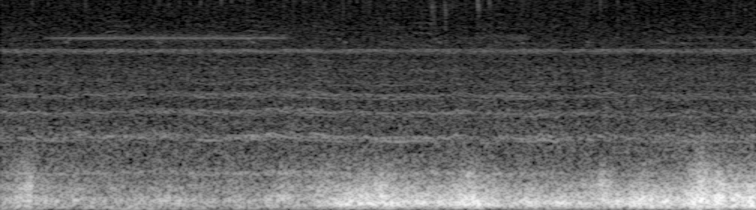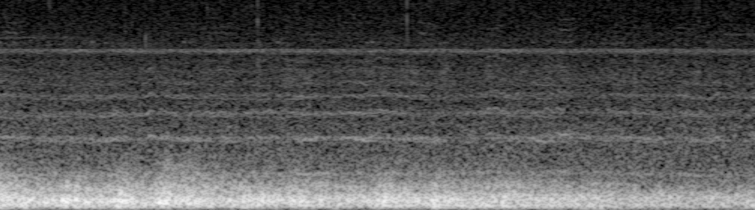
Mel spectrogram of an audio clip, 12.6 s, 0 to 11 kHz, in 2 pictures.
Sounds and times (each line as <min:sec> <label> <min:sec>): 0:00.0 Mosquitoes 0:12.5
0:00.0 light rain 0:12.5
0:00.0 thunderstorms 0:12.5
